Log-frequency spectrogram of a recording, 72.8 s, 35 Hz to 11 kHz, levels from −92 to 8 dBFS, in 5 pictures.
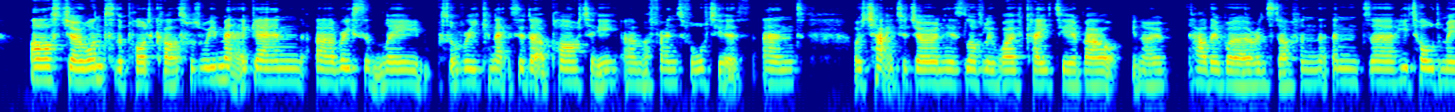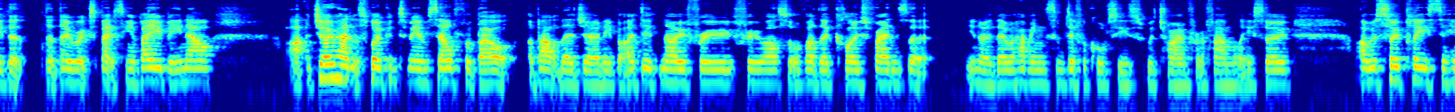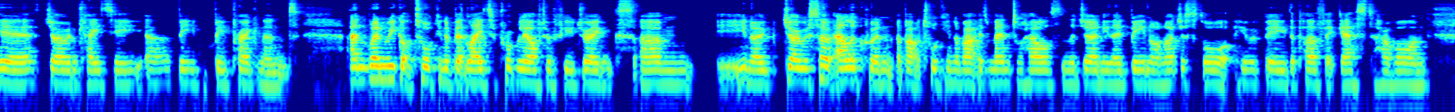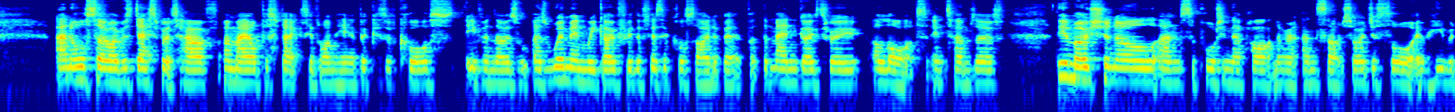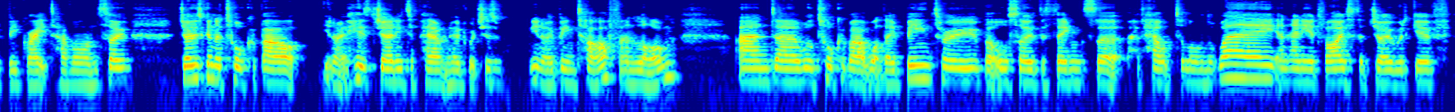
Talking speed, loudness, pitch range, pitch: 205 wpm, -28 LUFS, 150-165 Hz, 155 Hz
